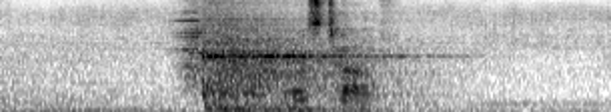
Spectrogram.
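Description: A bright game chime rings out as an item is picked up.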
